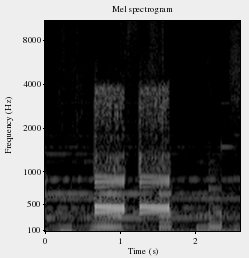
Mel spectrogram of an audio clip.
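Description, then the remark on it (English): Two bursts of a telephone ringback tone heard down the line on an outgoing call, each lasting under half a second with a short gap, over a faint background of music and line noise. “I've been given Pavel Stroilov's phone number by a fellow journalist.”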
